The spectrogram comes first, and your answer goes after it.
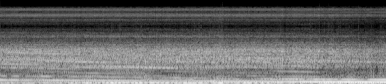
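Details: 1999 Yamaha R6 under load at speed: engine note chops and stumbles unevenly instead of pulling smoothly; misfire, cause not confirmed.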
